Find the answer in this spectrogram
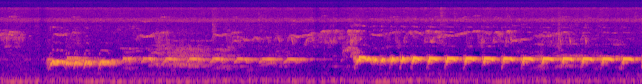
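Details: Wild local zebra dove giving a sungsung-style song, an opening cooing trill followed by long rapid strings of short staccato coos, roughly two and a half per second, with faint low background hum.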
